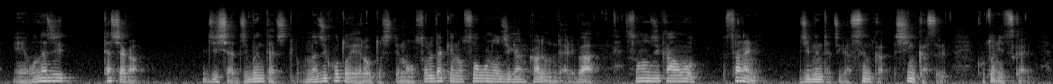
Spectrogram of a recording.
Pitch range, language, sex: 90-130 Hz, Japanese, male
